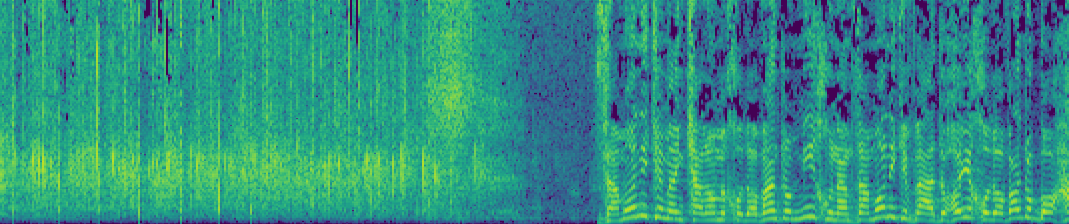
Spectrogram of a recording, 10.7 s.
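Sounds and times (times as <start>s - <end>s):
congregation clapping for God during a church sermon: 0.0s - 5.3s
speech: 6.0s - 10.6s.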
